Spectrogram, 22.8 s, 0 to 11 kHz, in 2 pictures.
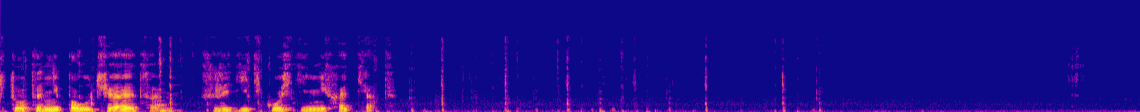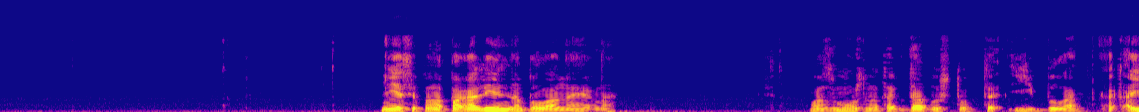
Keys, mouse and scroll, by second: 0.1 ctrl+z, 1.1 ctrl+z, 1.8 ctrl+z, 2.7 ctrl+z, 3.8 ctrl+z, 4.0 ctrl+click, 4.6 ctrl+z, 5.2 ctrl+z, 5.8 ctrl+z, 6.4 ctrl+z, 7.2 ctrl+z, 7.9 ctrl+z, 12.2 middle click, 14.5 click, 18.9 click, 20.0 KP_1, 20.7-21.1 scroll down 1, 21.7 shift+middle click.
